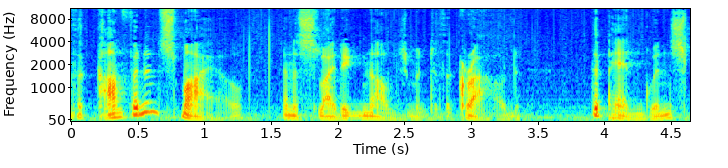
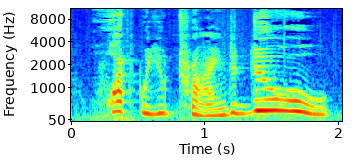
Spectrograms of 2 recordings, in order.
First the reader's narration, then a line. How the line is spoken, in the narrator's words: cried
